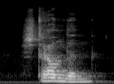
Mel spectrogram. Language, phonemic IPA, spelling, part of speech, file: Dutch, /ˈstrɑndə(n)/, stranden, verb / noun, Nl-stranden.ogg
- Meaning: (verb) to strand; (noun) plural of strand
